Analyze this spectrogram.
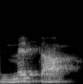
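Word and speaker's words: μεθα: The pronunciation is meta.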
